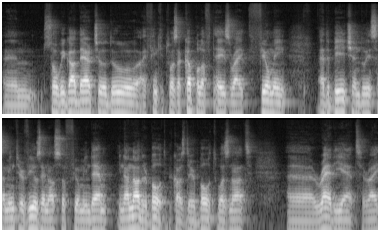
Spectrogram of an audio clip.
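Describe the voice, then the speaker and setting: A man with a non-native accent, fairly low pitch, monotone, flat intonation and a moderate pace. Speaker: podcast host and film fixer. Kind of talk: casual interview chat.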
